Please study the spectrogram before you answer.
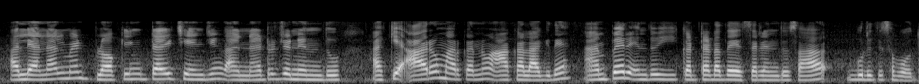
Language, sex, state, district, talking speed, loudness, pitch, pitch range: Kannada, female, Karnataka, Mysore, 115 wpm, -16 LUFS, 225 Hz, 210-245 Hz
